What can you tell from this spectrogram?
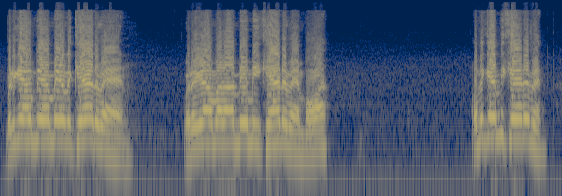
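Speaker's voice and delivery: fast, high, loud Pikey gabble; Pikey accent. Acted. Pikey from Snatch talking caravans, unintelligible accent. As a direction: rattle it off in mock Pikey accent. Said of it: "like that movie Snatch, when the Pikeys".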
